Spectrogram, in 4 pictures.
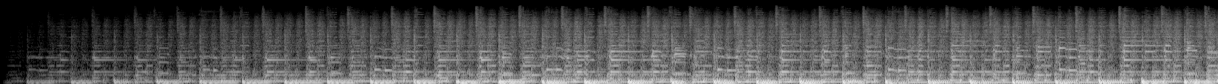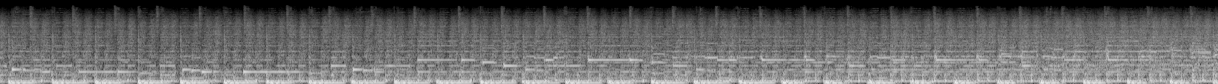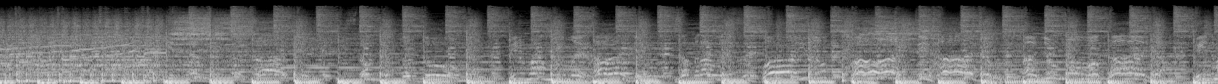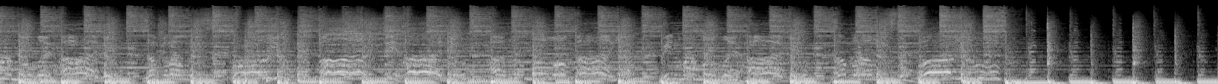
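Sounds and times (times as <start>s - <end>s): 
balalaika techno trance music: 0.0s - 48.7s.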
